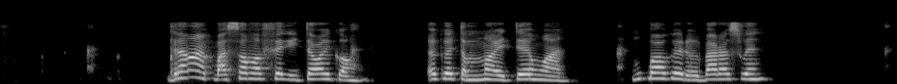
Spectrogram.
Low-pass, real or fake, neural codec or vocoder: 7.2 kHz; fake; autoencoder, 48 kHz, 32 numbers a frame, DAC-VAE, trained on Japanese speech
